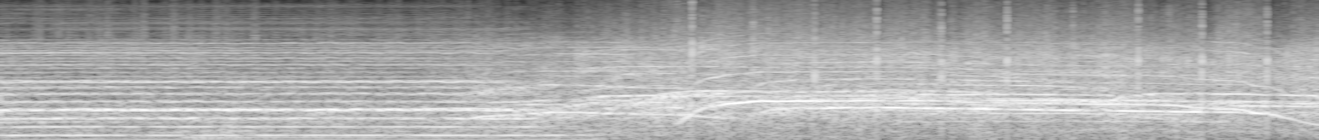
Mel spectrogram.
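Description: A vocal group holds the song's final chord, which cuts off about halfway through; the audience then cheers, with high whoops rising and falling over it.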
